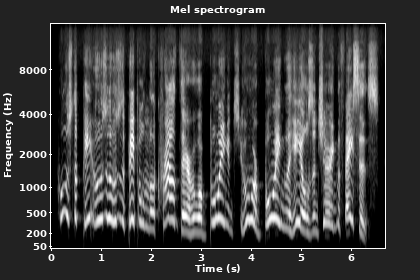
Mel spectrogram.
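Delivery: high, puzzled bystander voice.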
